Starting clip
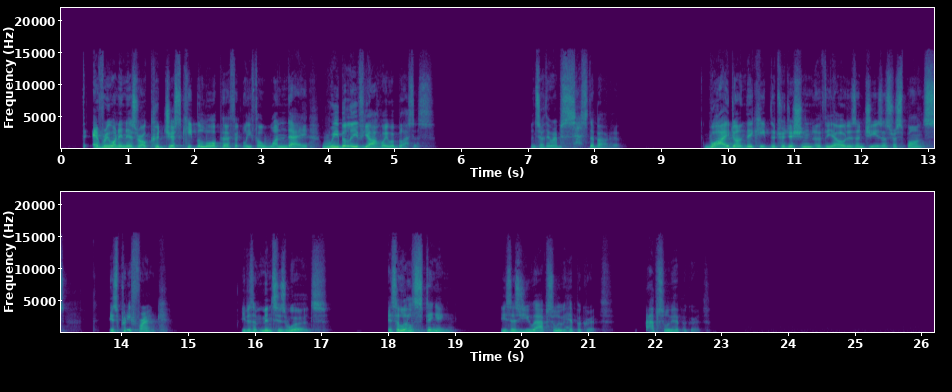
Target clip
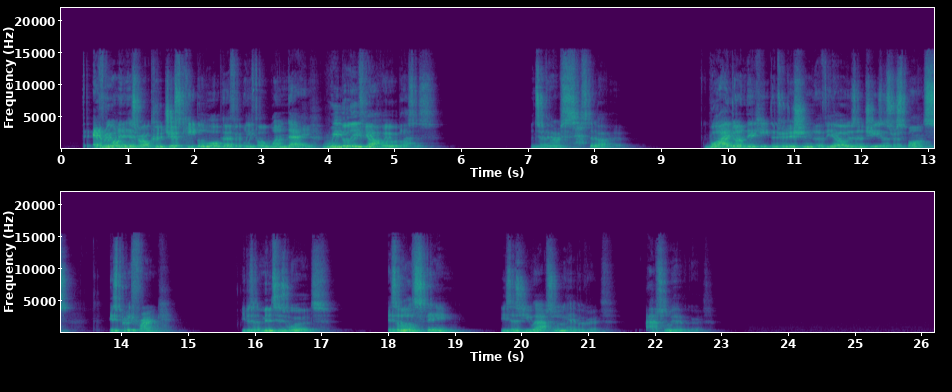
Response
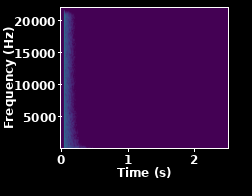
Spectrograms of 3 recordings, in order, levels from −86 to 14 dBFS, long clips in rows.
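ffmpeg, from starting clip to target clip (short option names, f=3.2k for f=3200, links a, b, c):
-filter_complex "[0:a]highshelf=f=6.9k:g=9,asplit=2[a][b];[1:a]atrim=start_sample=2205,highshelf=f=4.4k:g=-11.5,adelay=52[c];[b][c]afir=irnorm=-1:irlink=0,volume=4.5dB[d];[a][d]amix=inputs=2:normalize=0"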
